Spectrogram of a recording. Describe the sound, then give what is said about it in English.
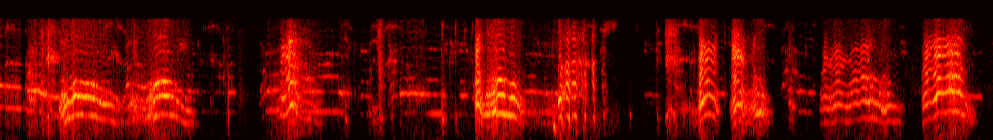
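A dog howls in a series of wavering bursts separated by short pauses, set off by a video of a dog howling, trading howls with a human voice that imitates the sound. “We howl at each other.”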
